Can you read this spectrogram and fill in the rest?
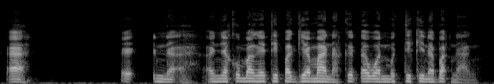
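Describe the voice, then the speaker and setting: Excitable, stammering village man, played by a man. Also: mid-range voice, normal speed, lightly acted. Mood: flustered. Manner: stammering, full of exclamations. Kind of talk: radio comedy drama acting.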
